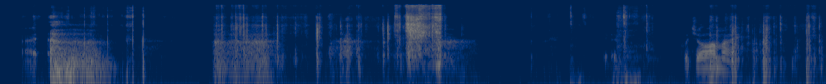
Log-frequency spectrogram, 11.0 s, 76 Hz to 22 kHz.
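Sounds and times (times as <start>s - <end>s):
packaging ripping and crinkling: 2.9s - 6.0s, 9.5s - 11.0s.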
